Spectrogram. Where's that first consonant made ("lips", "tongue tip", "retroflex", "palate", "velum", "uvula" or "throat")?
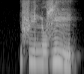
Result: lips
